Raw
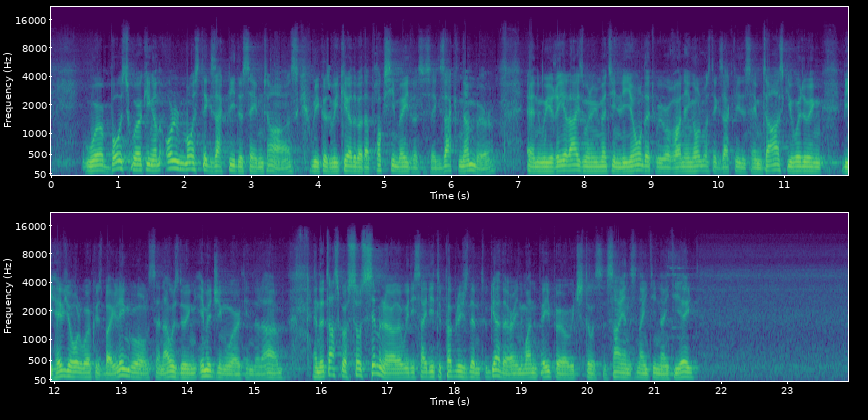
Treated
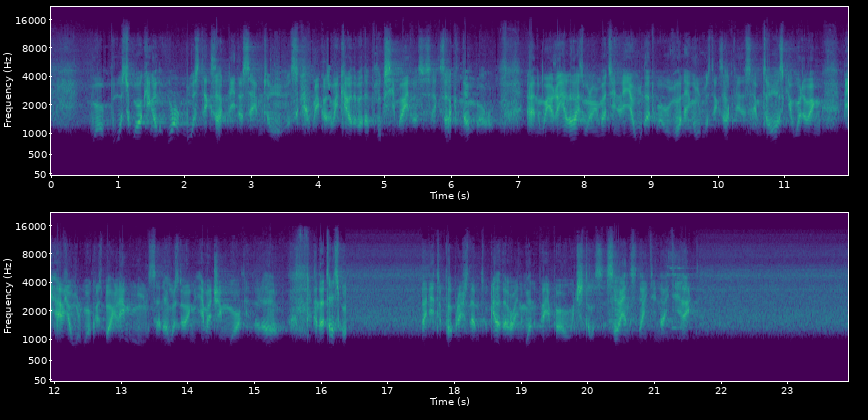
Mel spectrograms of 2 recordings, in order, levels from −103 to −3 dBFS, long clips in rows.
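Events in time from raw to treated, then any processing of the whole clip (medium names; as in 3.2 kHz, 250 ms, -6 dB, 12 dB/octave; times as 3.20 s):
16.37–17.52 s: room tone
whole clip: steep high-pass 1.3 kHz 96 dB/octave; trim +3.5 dB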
